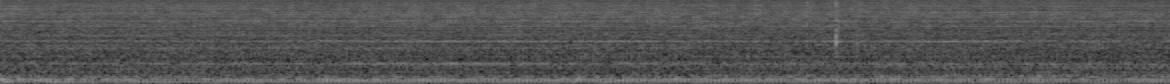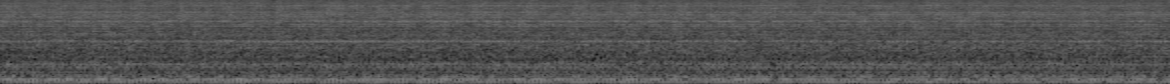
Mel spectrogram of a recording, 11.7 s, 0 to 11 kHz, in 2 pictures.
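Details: Hotpoint Supermatic De Luxe 9414 twin tub, final spin after fitting new belts: an even steady hum, with no slapping, squeal or rumble; belts and drum run smoothly.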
